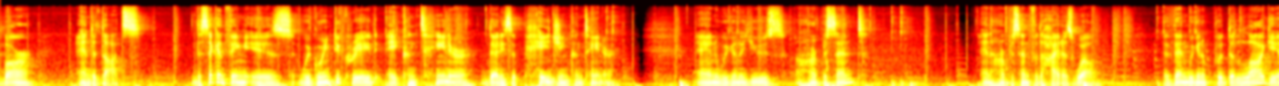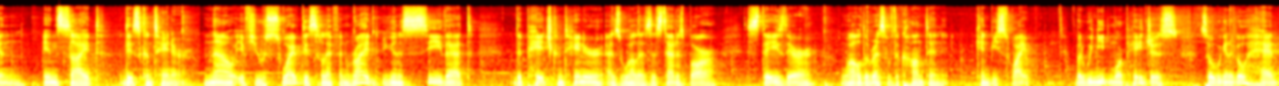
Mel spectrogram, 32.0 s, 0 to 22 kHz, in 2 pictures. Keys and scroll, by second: 10.1 shift+5, 10.3 shift+Return, 11.3 Return, 12.2 shift+5, 12.6 shift+Return, 13.4 Return.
